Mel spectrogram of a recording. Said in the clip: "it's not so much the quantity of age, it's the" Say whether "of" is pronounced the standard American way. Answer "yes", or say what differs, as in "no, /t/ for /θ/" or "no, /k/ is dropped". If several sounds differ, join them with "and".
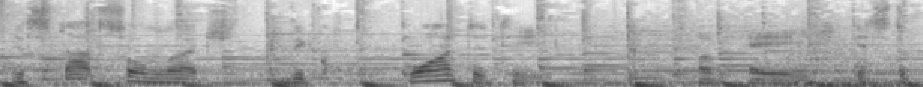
yes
